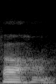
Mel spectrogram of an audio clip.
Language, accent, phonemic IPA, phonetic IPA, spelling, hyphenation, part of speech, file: Armenian, Eastern Armenian, /vɑˈhɑn/, [vɑhɑ́n], վահան, վա‧հան, noun, Hy-վահան.ogg
- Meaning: shield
